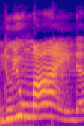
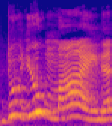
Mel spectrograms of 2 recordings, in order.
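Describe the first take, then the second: First: Slow, high "Do you mind?" kept polite; polite slow ask. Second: Slow, high "Do you mind?" sung out sweetly; sweeter polite ask. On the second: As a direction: stretch "Do you mind?" in a sugary voice. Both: Retold or imitated. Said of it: "These are all words of great vibe".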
